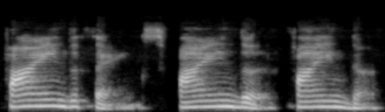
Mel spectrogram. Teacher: Muito embora o find termine com D e o the comece com TH, a gente acaba fazendo um som só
